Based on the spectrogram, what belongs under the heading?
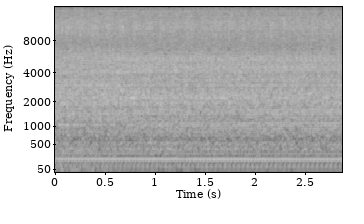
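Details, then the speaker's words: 2014 Dodge Journey 3.6 after camshaft replacement, check engine light on: steady even idle with no misses, knocks or ticks, revs up well; owner says it usually turns rough after 30 seconds to a minute of running. "but now it's idling fine doesn't have any misses feels real good motor runs nice and smooth it revs up real good"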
